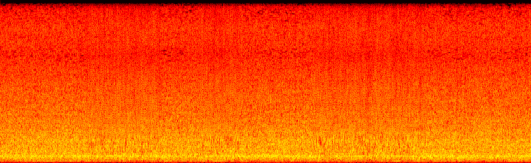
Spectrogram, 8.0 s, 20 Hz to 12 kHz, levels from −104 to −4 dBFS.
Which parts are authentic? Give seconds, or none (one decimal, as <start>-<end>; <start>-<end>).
0.0-1.3; 2.4-3.0; 3.6-4.7; 6.4-8.0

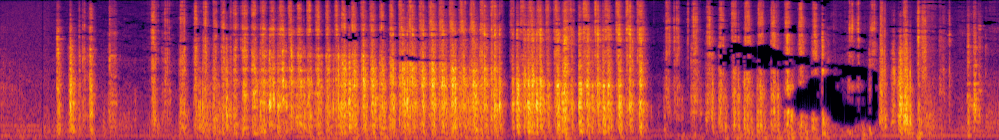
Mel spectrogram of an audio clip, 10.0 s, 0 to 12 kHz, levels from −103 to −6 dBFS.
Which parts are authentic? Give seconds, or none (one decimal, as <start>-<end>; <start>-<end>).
0.0-2.3; 3.4-10.0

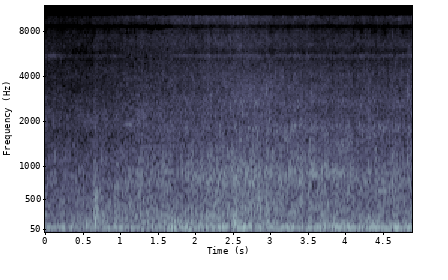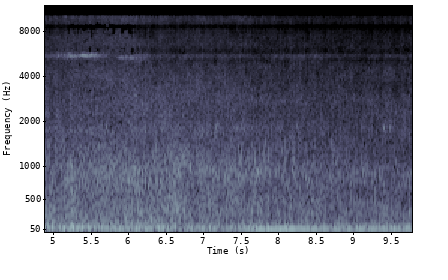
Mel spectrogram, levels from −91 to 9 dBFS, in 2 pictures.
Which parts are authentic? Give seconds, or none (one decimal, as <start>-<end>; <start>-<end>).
1.0-1.7; 5.2-6.1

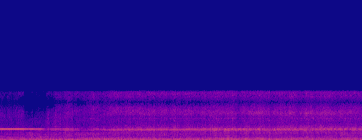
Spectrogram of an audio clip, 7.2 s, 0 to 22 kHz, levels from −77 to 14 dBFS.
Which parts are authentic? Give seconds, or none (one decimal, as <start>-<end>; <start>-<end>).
0.0-4.2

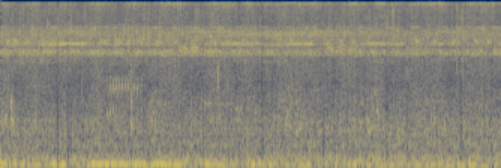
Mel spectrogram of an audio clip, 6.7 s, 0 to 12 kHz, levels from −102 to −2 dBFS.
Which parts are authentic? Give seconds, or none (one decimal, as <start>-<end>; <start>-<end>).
0.0-5.7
